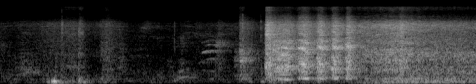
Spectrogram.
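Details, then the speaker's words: Toyota Hilux 2GD push-start diesel after brake switch repair for code P0504 and clearing fault codes: brief crank, catches cleanly, settles into steady idle; no fault codes, healthy start. "Right now we don't have any fault code. So everything right now is working perfect."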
